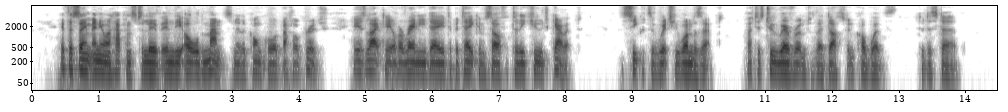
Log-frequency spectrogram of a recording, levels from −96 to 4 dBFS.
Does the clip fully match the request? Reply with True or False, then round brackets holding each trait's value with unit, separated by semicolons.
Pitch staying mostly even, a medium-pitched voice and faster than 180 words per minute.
False (1.8 semitones; 95 Hz; 200 wpm)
